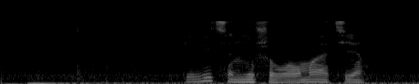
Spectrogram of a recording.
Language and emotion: Russian, neutral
